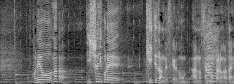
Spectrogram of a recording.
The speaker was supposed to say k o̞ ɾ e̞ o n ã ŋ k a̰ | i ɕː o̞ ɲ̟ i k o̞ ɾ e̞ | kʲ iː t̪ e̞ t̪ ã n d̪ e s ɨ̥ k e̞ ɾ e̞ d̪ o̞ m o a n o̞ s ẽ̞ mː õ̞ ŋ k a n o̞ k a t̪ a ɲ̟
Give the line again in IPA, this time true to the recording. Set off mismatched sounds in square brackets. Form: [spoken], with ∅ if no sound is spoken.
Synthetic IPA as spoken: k o̞ ɾ e̞ o n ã ŋ k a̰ | i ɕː o̞ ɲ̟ i k o̞ ɾ e̞ | kʲ iː t̪ e̞ t̪ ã n d̪ e s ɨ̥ k e̞ ɾ e̞ d̪ o̞ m o a n o̞ s ẽ̞ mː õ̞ ŋ k a n o̞ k a t̪ a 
